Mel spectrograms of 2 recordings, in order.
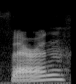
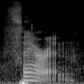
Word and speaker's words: Theron: The mispronunciation of Charlize Theron. It's not Charlize Theron. It's Charlize Theron. It rhymes with Sharon.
